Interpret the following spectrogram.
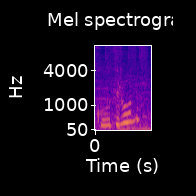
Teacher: it's D but you need to pronounce it with uh your tongue between your teeth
